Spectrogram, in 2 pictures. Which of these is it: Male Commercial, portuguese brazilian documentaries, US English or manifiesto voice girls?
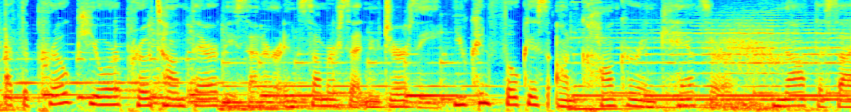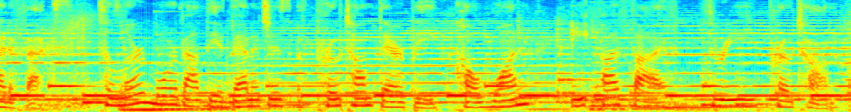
US English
